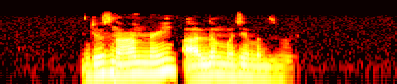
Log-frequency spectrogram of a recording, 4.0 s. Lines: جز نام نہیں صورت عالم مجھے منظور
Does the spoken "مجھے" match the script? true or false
true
